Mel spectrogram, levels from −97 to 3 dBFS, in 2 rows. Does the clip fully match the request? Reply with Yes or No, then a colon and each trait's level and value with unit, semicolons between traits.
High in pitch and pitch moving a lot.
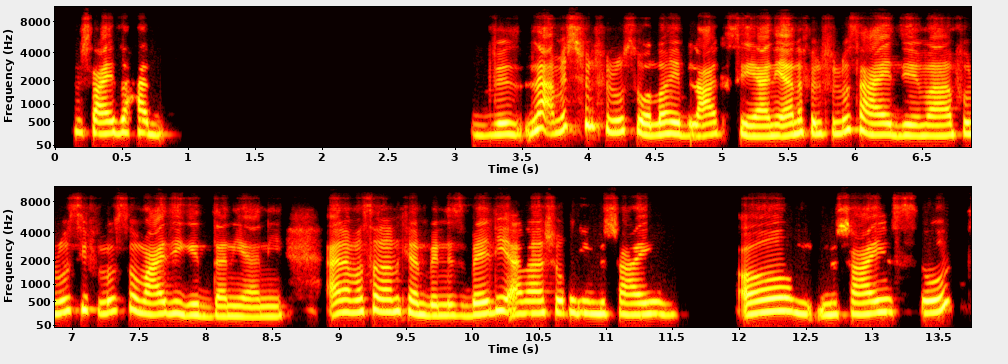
No: high, 245 Hz; average, 3.4 semitones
